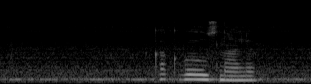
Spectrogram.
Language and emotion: Russian, neutral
